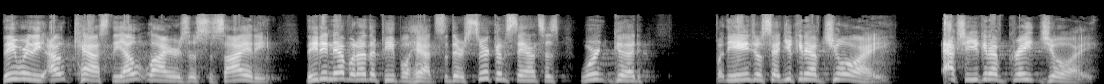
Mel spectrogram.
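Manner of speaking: loud, high preaching build. Acted. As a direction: preach it to the back row. Preaching at full force.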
